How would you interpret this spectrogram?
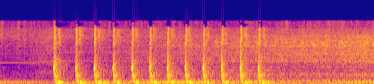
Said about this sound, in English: I got to Chinook's and it was closed. I knocked on the door.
